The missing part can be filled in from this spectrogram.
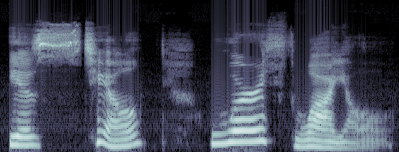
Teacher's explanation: juntando os dois S, fica um S um pouquinho mais longo, mas não tem dois ataques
